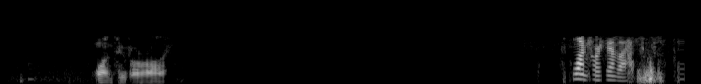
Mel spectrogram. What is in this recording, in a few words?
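Police District Dispatch, p25; Raleigh; Southwest; wake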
